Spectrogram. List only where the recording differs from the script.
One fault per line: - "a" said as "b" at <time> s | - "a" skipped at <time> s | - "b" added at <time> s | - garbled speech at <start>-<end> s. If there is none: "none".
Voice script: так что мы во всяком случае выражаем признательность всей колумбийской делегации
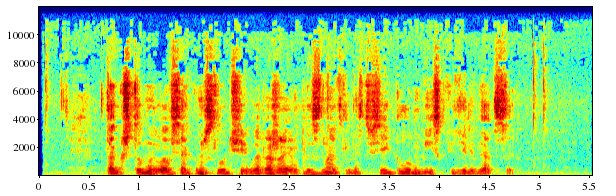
none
